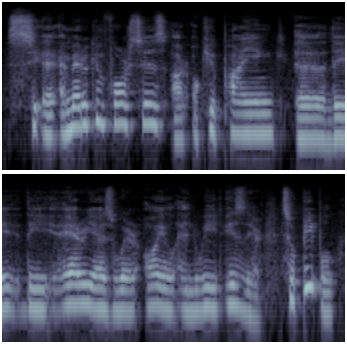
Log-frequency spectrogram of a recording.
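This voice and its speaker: A middle-aged man from Syria with a Syrian Arabic accent and a husky voice, speaking as a guest in a televised political debate. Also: fairly high pitch, measured pace, mellow. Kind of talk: political debate on a TV talk show.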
